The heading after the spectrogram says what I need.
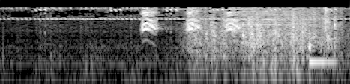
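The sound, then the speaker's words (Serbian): Harsh, raspy squawks of a magpie calling, a few rough calls in quick succession after a quieter start of thin, insect-like chirring. “Ne boj se, ja sam samo svraka.”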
